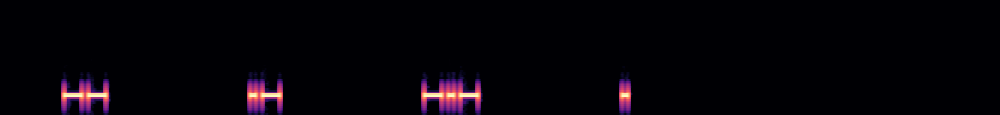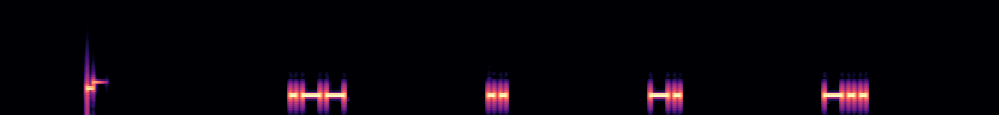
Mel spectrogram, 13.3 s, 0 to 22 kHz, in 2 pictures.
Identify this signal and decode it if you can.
Morse code, heard as a keyed tone, about 30 wpm, spaced as for 8 wpm, 700 Hz. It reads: MAKE WIND
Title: 8x Character Spacing - Top 500 Words - 30wpm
